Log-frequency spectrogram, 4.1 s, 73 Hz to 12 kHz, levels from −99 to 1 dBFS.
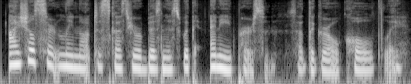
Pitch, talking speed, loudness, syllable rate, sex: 200 Hz, 205 wpm, -18 LUFS, 5.9 syllables/s, female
